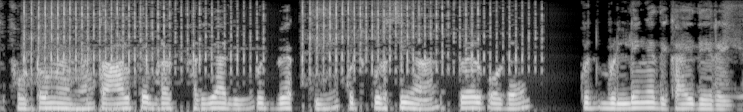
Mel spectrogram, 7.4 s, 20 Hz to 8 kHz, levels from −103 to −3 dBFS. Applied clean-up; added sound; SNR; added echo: classical method spectral subtraction.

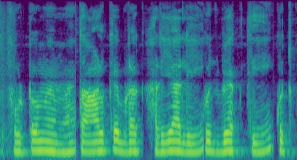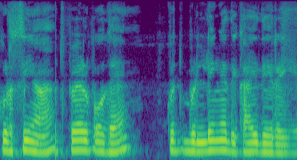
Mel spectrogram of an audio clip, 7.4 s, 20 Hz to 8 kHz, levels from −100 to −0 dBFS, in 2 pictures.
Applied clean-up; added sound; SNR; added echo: none; none; none; none.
